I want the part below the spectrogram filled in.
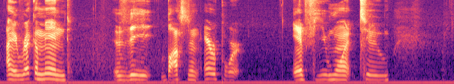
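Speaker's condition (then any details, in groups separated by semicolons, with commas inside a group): Cerebral palsy, mild; speech sometimes affected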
